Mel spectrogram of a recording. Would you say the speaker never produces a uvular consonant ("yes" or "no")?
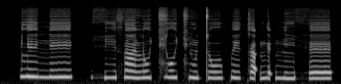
yes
